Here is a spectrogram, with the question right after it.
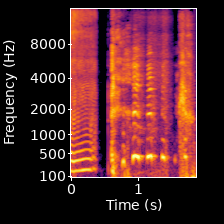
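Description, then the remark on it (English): A loud fart sound made with the mouth as an ad lib: a buzzy, tonal raspberry, a brief pause, then a longer sputtering, rippling stretch of wet blats lasting nearly two seconds. “Is there a fart sound printed in this fucking article's headline? No, that was an ad lib.”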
